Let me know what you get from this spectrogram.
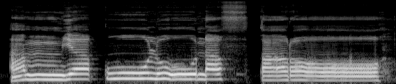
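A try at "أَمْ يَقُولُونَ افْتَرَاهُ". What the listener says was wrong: Nah, di huruf tanya tinggal ditipiskan, jangan taruh, jangan ikut tebal. Itu huruf tebal, huruf tipis, Ibu Cucun. Nah, jadi tipiskan, jangan to, tapi ta, ya. Am yaquluna iftara. Yang tebalnya hanya si huruf ro-nya aja, ya.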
